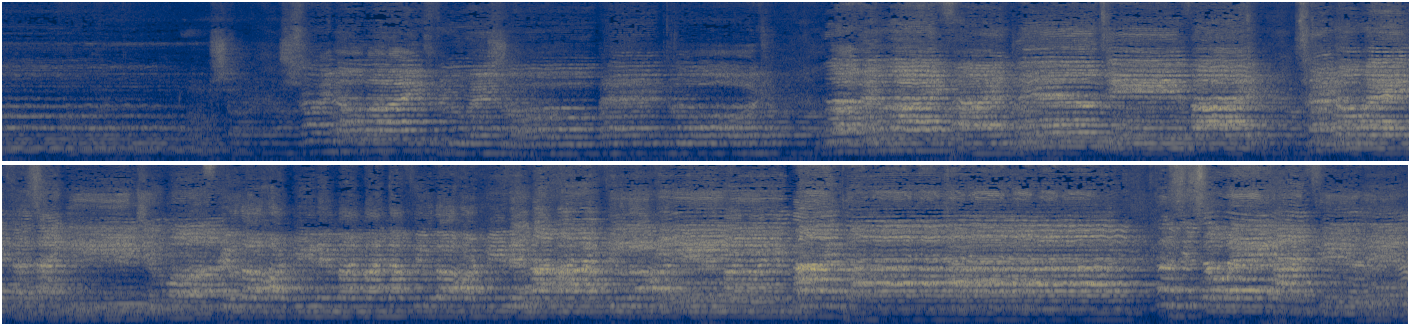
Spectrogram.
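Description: Mixed men's and women's a cappella choir singing, with no instruments. It starts soft, with short pulsing notes about once a second, then swells fuller and louder from about eight seconds in.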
